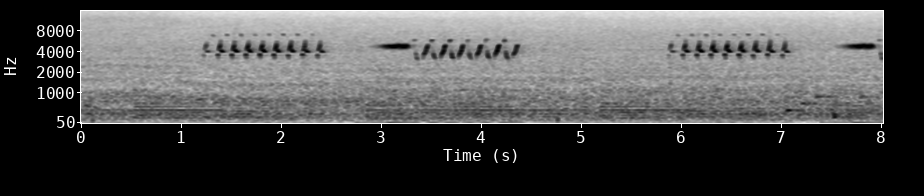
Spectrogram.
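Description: A songbird singing two alternating phrases, one about every two seconds: a quick run of about ten short, high notes, and a clear whistle followed by a run of down-slurred notes. Underneath is a steady rushing of falling water and faint sustained low tones.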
